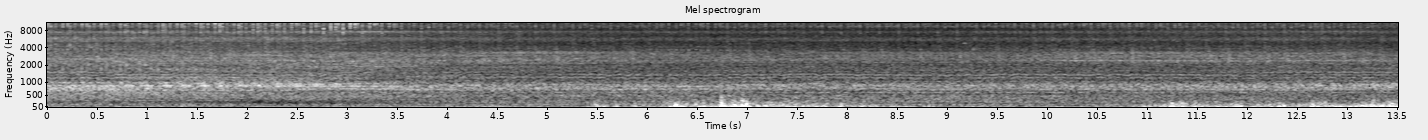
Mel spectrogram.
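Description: Engine idles unsteadily, with lumpy surges and uneven pulses rising and falling over several seconds, a rough idle with the cause unclear.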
